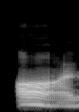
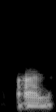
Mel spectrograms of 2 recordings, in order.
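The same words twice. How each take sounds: First: The word is said fully and clearly. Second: The word is said quickly and lightly. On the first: "instead of saying on" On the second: "You can say it really quickly and, and sort of small"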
